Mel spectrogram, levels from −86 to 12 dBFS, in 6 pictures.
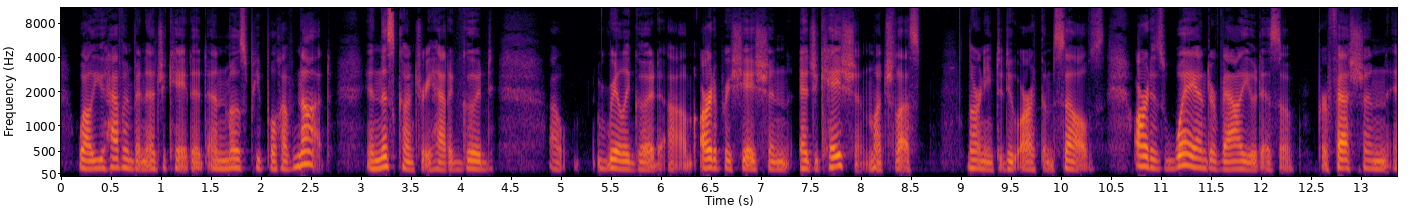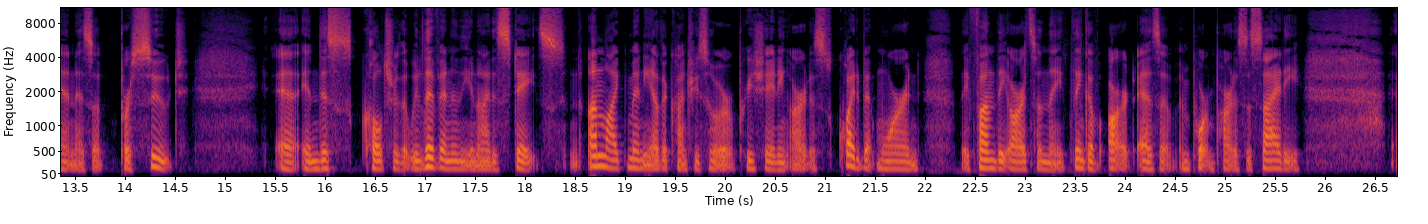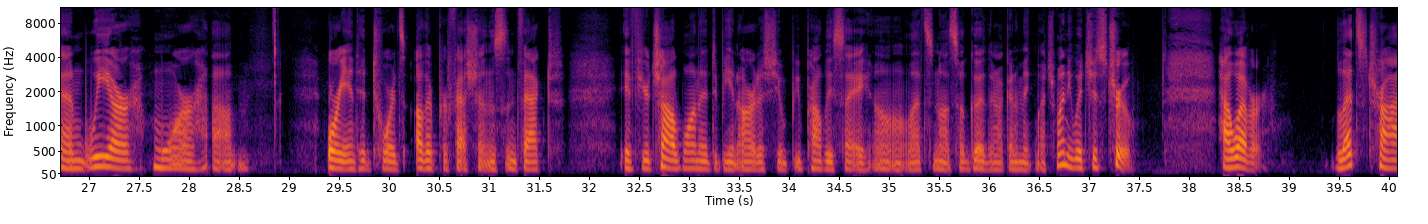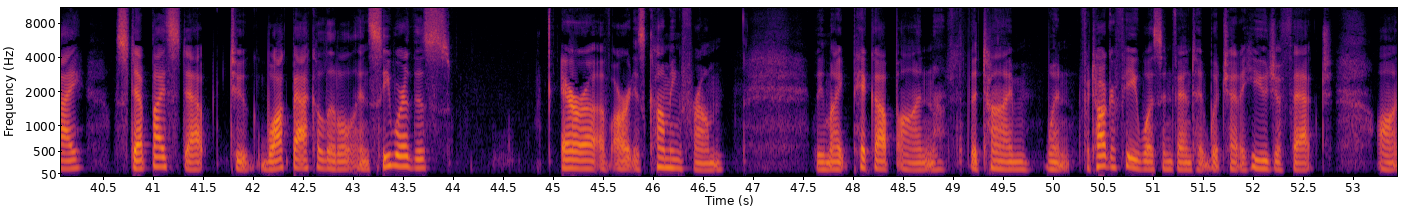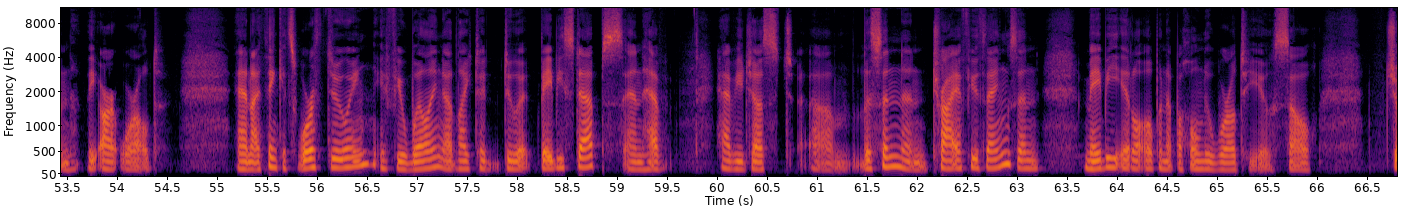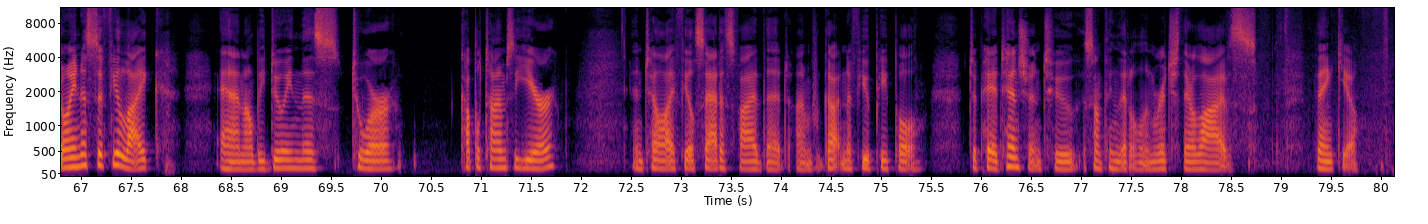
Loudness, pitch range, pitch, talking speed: -21 LUFS, 150-175 Hz, 160 Hz, 175 wpm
